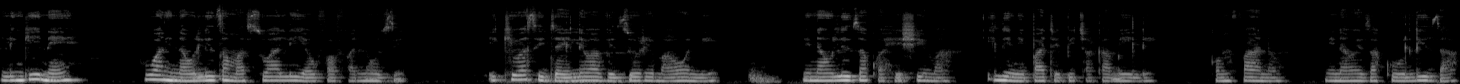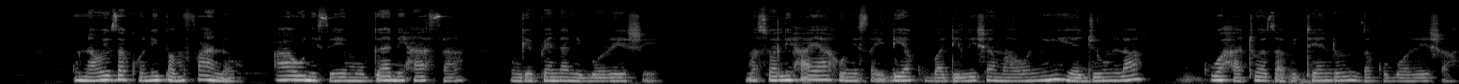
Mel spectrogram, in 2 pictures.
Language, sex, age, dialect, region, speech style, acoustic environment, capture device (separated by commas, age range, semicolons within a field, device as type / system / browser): Swahili, female, 25-34, Kenya - Mombasa, Kenya, focused; relaxed, silence, mobile / Linux / Chrome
